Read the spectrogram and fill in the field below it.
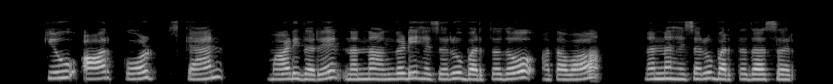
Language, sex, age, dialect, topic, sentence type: Kannada, female, 18-24, Central, banking, question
